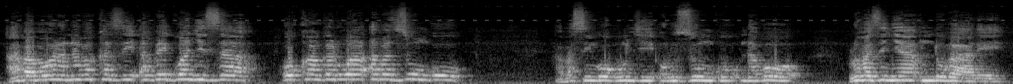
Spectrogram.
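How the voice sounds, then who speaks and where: A man hosting a countdown list, narrating it in a lively, mocking way. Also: sits high, normal speed, roomy sound. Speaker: host.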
